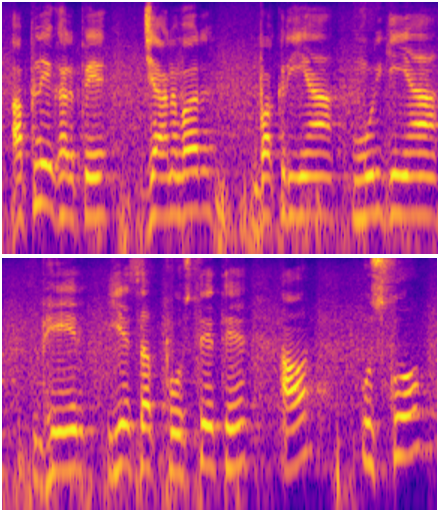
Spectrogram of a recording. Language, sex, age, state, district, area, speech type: Urdu, male, 45-60, Bihar, Darbhanga, rural, spontaneous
